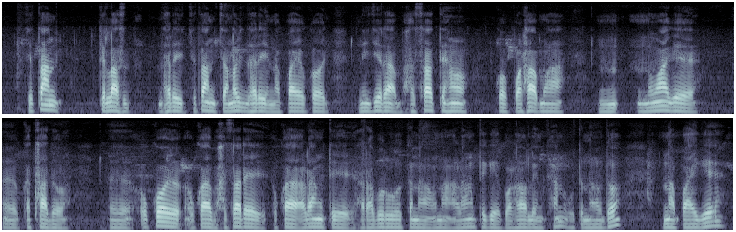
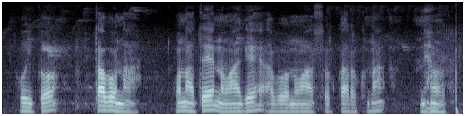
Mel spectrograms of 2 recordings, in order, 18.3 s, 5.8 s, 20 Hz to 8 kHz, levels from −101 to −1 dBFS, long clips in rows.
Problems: none marked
